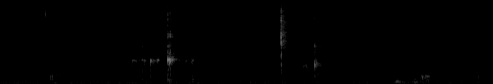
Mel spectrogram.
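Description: Faint crunching of kompeito, a hard sugar candy, being chewed: a few scattered sharp crunches.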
